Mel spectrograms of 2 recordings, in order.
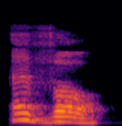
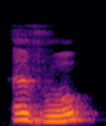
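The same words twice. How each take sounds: First: Avô, stress on an open ó, louder; avô, the grandmother word, open ó. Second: Avô, stress on a closed ô, louder; Avô with a closed ô, stressed and clear; Avô, the grandfather word, closed ô. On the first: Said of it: "un O ouvert". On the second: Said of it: "le O est fermé". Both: Shown as a demonstration.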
